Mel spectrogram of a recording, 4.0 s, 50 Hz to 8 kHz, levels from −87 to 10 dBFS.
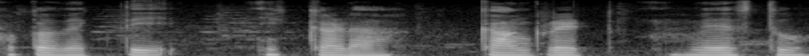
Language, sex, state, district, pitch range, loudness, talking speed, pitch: Telugu, male, Andhra Pradesh, Sri Satya Sai, 120-130 Hz, -22 LUFS, 75 wpm, 125 Hz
